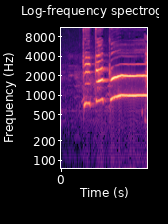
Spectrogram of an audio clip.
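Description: A chicken's bright, tonal call, sounding in two short bursts followed by a longer sustained cry, close and clear with no talking over it.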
